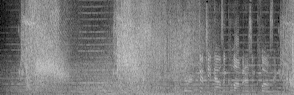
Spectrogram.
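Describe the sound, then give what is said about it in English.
Weapon fire from a gnarled, almost beetle-shaped spaceship strikes a disabled shuttle in a science-fiction scene: two big booming blasts with sweeping whooshes, followed by a continuing loud, rumbling roar. “A gnarled, almost beetle-shaped ship speeds towards the disabled shuttle, firing.”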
